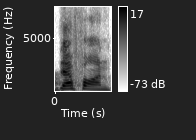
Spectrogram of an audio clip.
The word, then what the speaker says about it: Stephon: in trading up for Stephen castle by the way no no okay it's Stefan castle by the way read it it's right there Stefan I'm the dyslexic one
